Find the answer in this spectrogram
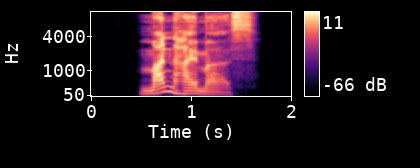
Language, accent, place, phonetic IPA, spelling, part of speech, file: German, Germany, Berlin, [ˈmanˌhaɪ̯mɐs], Mannheimers, noun, De-Mannheimers.ogg
- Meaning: genitive singular of Mannheimer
